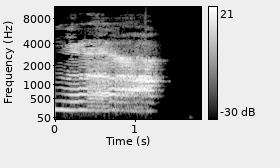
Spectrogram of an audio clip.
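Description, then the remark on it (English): A voice imitates the elongated death sound of a character dying in a video game, with one long, drawn-out groan of about a second and a quarter. It holds a steady low pitch, then fades out abruptly. “When people die, did they have a ridiculously elongated death sound?”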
